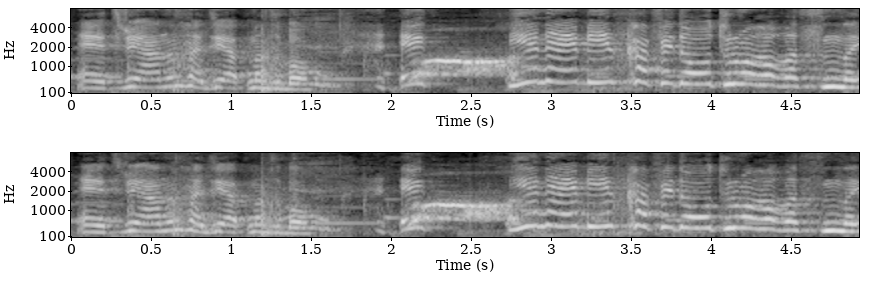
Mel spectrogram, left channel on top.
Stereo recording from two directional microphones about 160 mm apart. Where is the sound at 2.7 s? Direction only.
Centre (ahead or behind).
